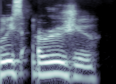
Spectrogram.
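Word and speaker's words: Araújo: Luis Araujo, not Araujo. That's how you would say Julian Araujo's name, because he is right. Mexican. Luis, even though it's spelled the same.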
